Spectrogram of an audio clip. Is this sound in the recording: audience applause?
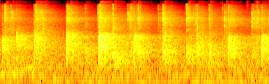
yes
